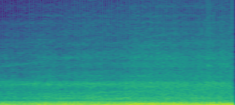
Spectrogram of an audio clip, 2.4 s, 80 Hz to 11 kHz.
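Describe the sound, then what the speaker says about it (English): A Suzuki GSX S1000GX motorcycle engine pulls under acceleration, a steady, close, mid-low drone whose tone climbs slightly, mixed with road and wind rumble and no talk. "There is definitely power in this engine"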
